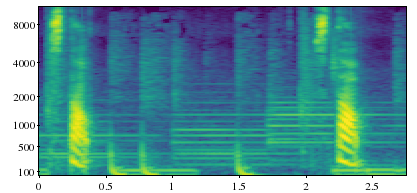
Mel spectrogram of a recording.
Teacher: in a word stop you no longer have that puff of air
